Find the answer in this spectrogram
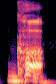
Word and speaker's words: घ: घ, कैसे पढ़ेंगे घ, थोड़ा इसके उच्चारण में अपन जोर लगाएंगे घ, इस तरीके से, जैसे कि घंटा, घड़ी, घ, घोड़ा, इसको सिंपल पढ़ेंगे गा, इसको पढ़ेंगे घ।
